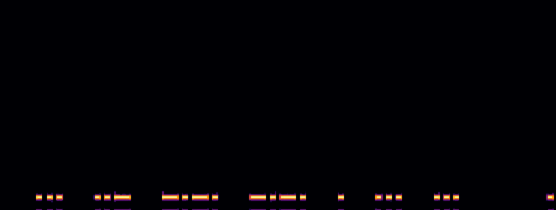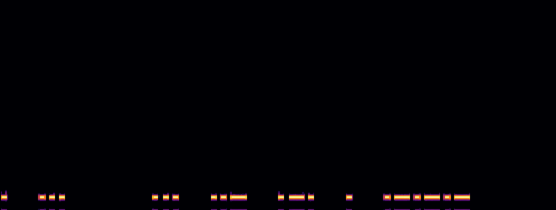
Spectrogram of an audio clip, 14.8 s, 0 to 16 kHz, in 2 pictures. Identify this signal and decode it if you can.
Morse code, heard as a keyed tone, about 18 wpm, spaced as for 12 wpm, 1000 Hz. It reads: SUCCESS IS SURE.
